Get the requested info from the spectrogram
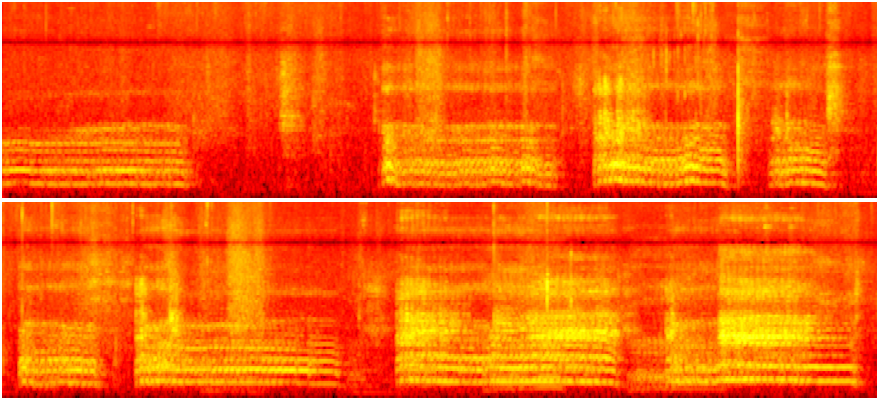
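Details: Growls from Filé, a golden retriever puppy, and Sonic, a chihuahua-dachshund mix, pulling on a toy in a tug-of-war game; long rough harmonic growls, several in a row, broken by short quiet gaps, indoors.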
